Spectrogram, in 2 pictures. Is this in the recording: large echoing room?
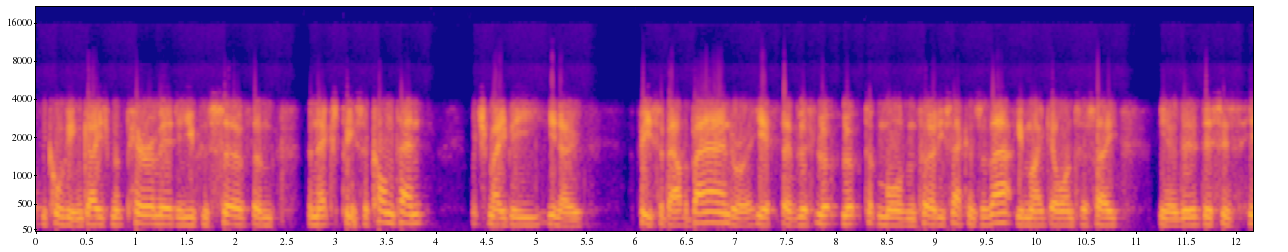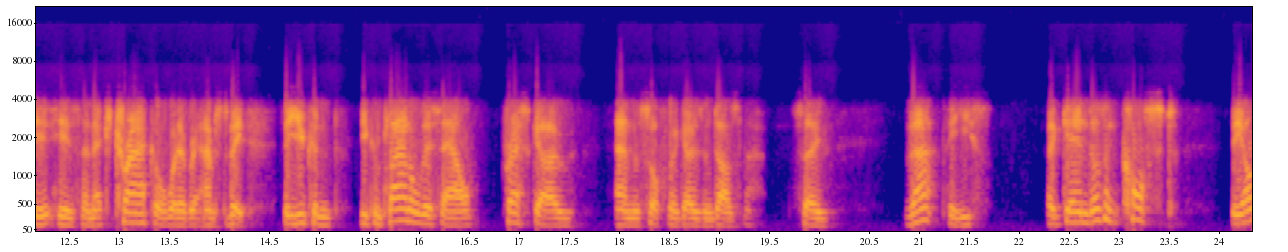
no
